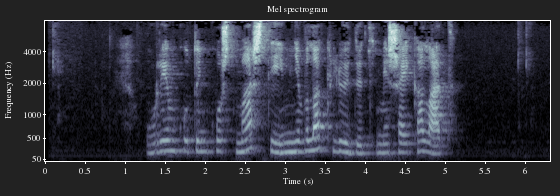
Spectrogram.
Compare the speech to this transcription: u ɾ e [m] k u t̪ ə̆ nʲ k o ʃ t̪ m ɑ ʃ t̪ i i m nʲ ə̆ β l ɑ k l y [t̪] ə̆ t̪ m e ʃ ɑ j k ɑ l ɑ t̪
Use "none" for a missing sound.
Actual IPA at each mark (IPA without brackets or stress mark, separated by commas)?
m, d̪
